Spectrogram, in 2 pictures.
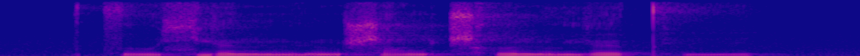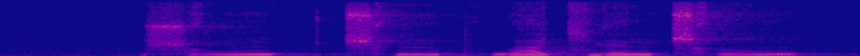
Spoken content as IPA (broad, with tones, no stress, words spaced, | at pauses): t͡sɹ̩˧˥ɕjɛ˥˩nn̪y̰˨˩nʂɑ˥˧ŋ ʈ͡ʂʰə˥˩nljɛ˥t̪ʰi˧˥ | ʂʊ˧˥ŋ | ʈ͡ʂʰɻ̩˧˥ pʰwä˥t͡ɕɥɛ˥nʈ͡ʂʰɤ˥˩ŋ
